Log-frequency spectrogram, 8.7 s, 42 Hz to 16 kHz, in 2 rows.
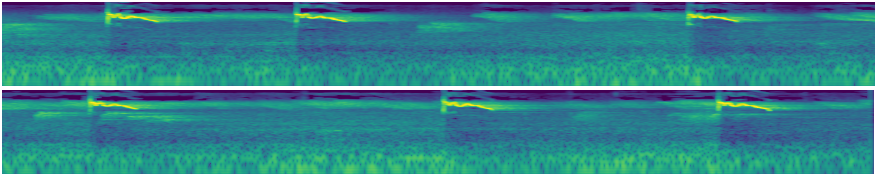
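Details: Bird number 04, a green white-eye (khuyên xanh) of bantam-like build, delivers six brief high notes that drop in pitch, spaced one to two seconds apart, over gentle background twittering.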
